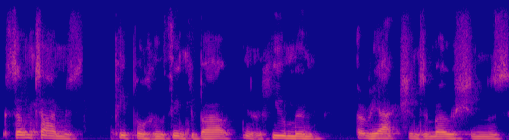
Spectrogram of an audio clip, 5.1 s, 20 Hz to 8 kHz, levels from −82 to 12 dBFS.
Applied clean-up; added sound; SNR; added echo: none; none; none; none.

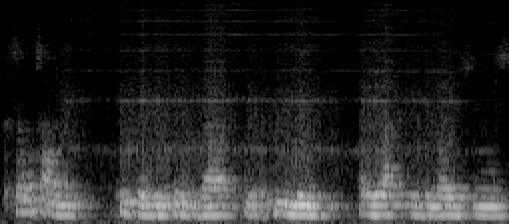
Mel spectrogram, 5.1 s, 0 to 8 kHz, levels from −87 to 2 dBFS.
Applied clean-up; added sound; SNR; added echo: neural separator model SepFormer DNS4.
